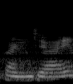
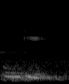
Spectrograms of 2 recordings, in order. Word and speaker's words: fungi: Sometimes it's called fungi or fungi. So हमें इसको किसी भी तरह जो है पढ़ सकते हैं. कुछ लोग इसको फंजाई पढ़ते हैं, कुछ फंगी पढ़ते हैं. तो ये सिर्फ प्रोनाउंसिएशन का डिफरेंस होता है.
